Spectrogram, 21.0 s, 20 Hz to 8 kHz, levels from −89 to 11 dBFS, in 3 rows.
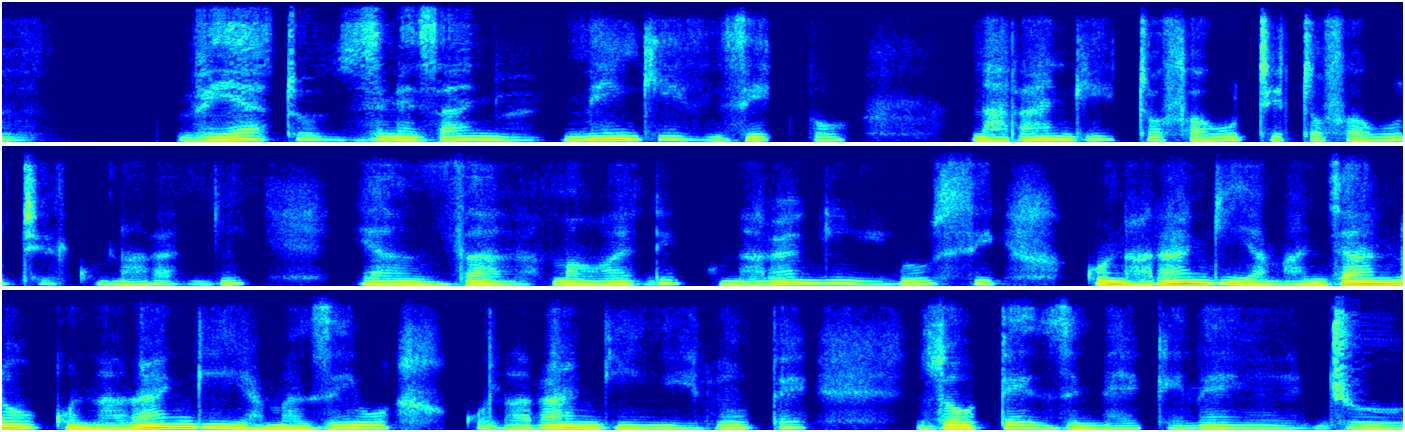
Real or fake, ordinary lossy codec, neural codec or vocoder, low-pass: fake; Opus, 16 kbps; codec, 16 kHz, about 1 kbps, DyCAST, with the encoder's durations; 7.2 kHz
